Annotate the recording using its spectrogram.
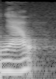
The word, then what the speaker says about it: nhạo: Chữ đảng này á có là chỉ, chữ này đọc là nhạo hoặc là lạc, nhưng mà đây là còn nhạo là ưa thích.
